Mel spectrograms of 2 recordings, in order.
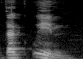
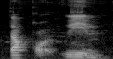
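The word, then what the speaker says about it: تقويم: Nah, selanjutnya anak-anak, yang keempat, contoh yang keempat, bacaan takwim. Cara membacanya yang benar adalah memantul atau qalqalah, yakni taqwim.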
